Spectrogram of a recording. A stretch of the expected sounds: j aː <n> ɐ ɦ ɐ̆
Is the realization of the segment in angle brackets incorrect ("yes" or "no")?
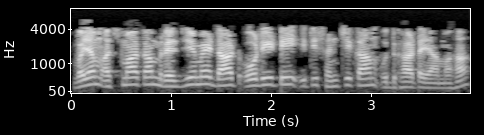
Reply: yes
